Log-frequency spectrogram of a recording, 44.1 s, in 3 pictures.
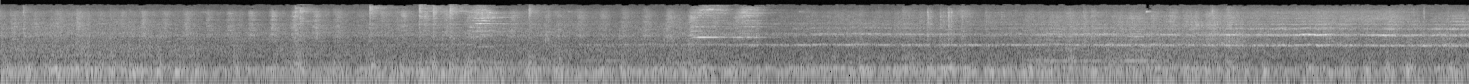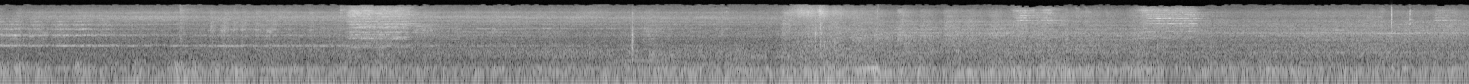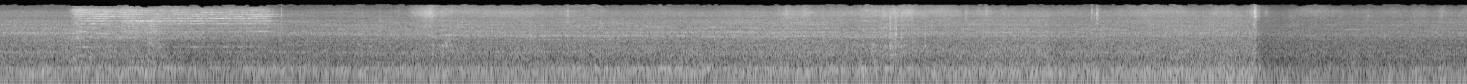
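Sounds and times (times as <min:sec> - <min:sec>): freight train wheels rumbling: 0:00.0 - 0:44.0
sharp wheel screech: 0:06.9 - 0:19.0, 0:30.1 - 0:32.2
wheel squeal: 0:06.9 - 0:21.1, 0:30.1 - 0:32.2.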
